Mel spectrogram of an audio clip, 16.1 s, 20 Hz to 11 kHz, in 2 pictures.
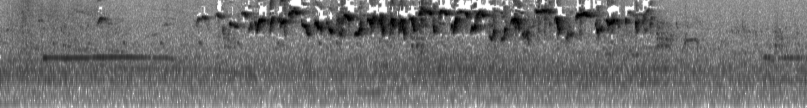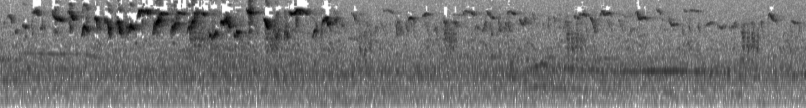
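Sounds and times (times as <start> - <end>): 
Eurasian wren Troglodytes troglodytes singing: 0.6 - 16.1.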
